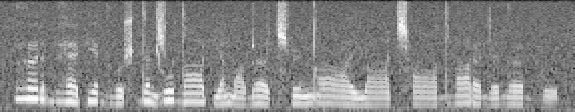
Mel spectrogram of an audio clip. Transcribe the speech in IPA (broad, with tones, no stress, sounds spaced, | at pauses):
ɦ əː˦ r bʱ ɛ˦˨ pʲ ɛ˦ ɡʱ u˨ ʂ d ə˦˨ ɳ ʑ u˦ d ɑː˦ pʲ a˨˦ m ɑ˨ ɖ əː˦˨ t͡ɕʰ ʉ˦ ŋ͡ǃ ɑː˦˨ j ɑː˨ t͡ɕʰ ɑː˨ dʱ ɑ˦ ɾ ə˨˦ d ø˨˦ d̪ əː˦ bʱ u˨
